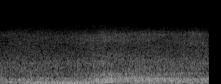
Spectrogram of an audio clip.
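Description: Steady outdoor road-traffic noise: a low, even rumble of nearby cars.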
